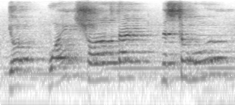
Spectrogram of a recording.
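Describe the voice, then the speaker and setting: A man acting in an audio play as a cautious, polite solicitor who asks careful, formal questions with gentle doubt. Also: very high voice, unhurried. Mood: grave, doubting. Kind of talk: stage-style audio drama acting. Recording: very echoey, muffled, distant, music underneath.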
